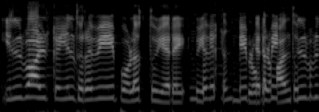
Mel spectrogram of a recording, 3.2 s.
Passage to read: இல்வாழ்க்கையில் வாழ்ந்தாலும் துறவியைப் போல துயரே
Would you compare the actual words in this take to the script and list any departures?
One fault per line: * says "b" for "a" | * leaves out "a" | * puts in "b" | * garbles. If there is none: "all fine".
* leaves out "வாழ்ந்தாலும்"
* garbles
